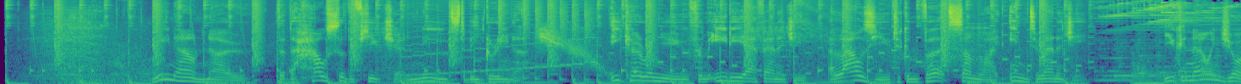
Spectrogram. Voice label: Commercials Montage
